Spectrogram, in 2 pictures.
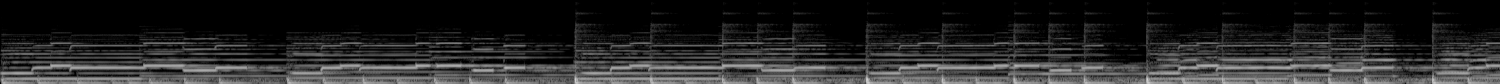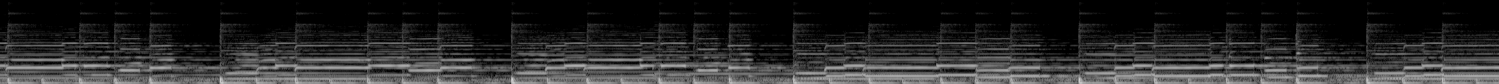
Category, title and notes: Music > Other
BGM for Celtic battle. Created with Cubase Pro 14.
